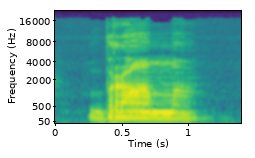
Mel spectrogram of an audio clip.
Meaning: gate
- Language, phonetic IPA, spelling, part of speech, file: Ukrainian, [ˈbramɐ], брама, noun, Uk-брама.ogg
